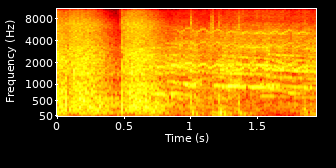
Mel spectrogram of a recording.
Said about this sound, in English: Watch me make a spin from the bullets of this six gun.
